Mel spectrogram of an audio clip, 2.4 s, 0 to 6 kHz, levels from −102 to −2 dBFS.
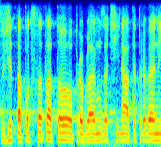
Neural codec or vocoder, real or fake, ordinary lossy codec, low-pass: codec, 16 kHz, 8 kbps, FunCodec, trained on Chinese and English, 25 frames a second; fake; Opus, 24 kbps; 5.4 kHz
